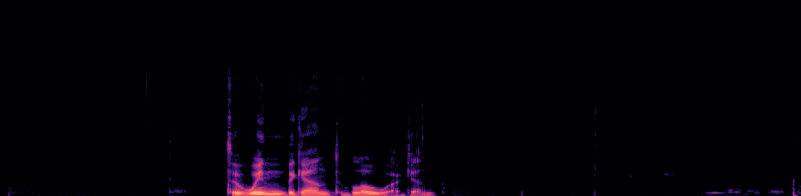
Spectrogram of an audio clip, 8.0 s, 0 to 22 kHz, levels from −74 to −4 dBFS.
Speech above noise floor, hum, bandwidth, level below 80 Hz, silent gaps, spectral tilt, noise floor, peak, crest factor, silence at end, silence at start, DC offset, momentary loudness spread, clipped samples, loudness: 49 dB; none; 13.5 kHz; -68 dBFS; none; -7 dB/octave; -72 dBFS; -4 dBFS; 24 dB; 0.05 s; 2.25 s; under 0.1%; 17 LU; under 0.1%; -23 LUFS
